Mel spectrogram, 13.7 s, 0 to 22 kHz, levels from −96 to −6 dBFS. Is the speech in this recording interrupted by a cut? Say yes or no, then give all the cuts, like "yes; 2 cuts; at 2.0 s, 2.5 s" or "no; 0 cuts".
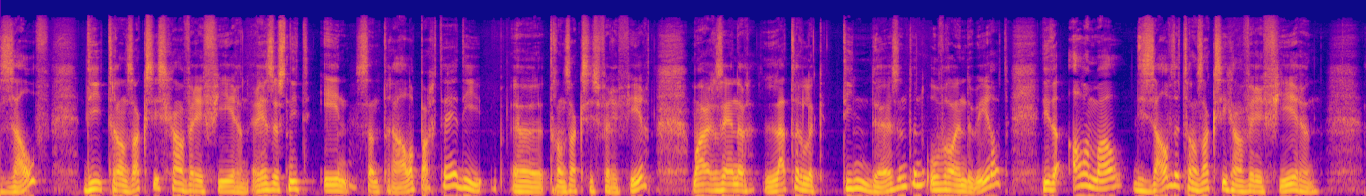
no; 0 cuts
